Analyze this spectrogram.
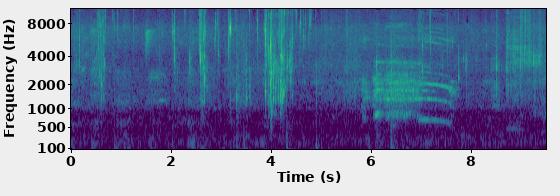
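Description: Water sloshing and dripping as fish are handled and cleaned in a plastic basin of water, with scattered wet clicks and splashes. A rooster crows once about six seconds in, a call of nearly two seconds that drops in pitch at the end.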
